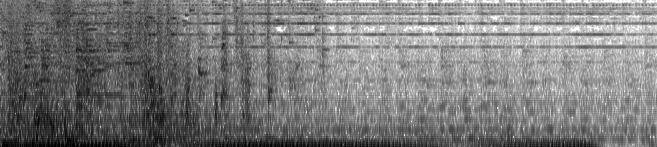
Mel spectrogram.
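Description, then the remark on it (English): A loud crash of breaking glass as a car, swerving to avoid an oncoming car, smashes through the display window of a clothing boutique, followed by shards tinkling and settling while a low engine rumble lingers before cutting off. “swerves to avoid an oncoming car and crashes through the display window of a clothing boutique.”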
